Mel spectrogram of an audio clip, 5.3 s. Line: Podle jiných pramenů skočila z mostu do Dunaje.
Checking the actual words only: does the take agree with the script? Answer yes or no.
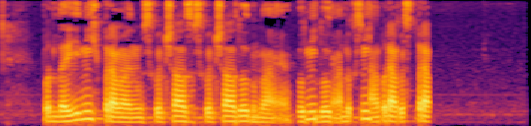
no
